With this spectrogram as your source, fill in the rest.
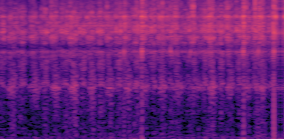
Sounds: music
musical instrument
rattle (instrument)
percussion

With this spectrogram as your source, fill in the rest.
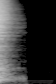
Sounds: music
cymbal
hi-hat
percussion
musical instrument

